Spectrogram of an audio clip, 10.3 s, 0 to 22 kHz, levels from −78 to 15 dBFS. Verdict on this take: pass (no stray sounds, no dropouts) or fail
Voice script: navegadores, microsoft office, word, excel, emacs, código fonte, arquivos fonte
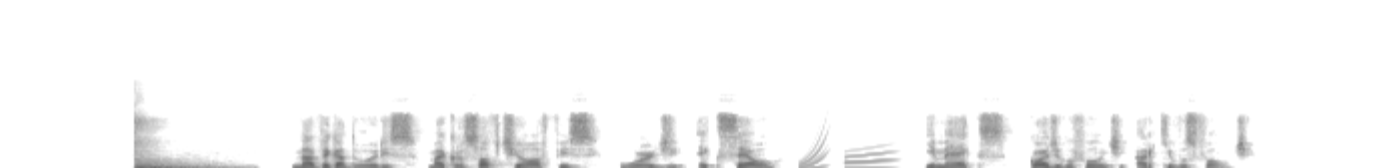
fail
